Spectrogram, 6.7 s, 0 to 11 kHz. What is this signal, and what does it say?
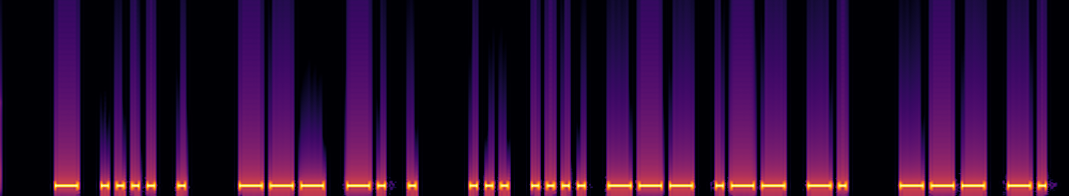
Morse code, heard as a keyed tone, about 25 wpm, 600 Hz. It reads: THE ONE SHOWN ON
